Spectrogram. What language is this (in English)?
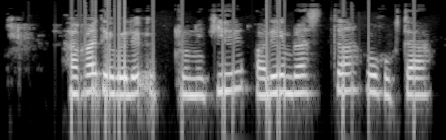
Pashto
